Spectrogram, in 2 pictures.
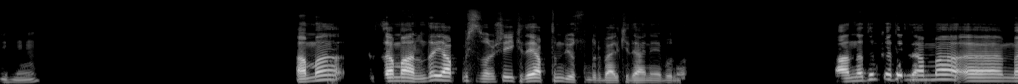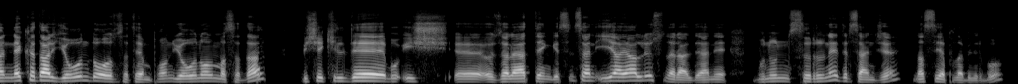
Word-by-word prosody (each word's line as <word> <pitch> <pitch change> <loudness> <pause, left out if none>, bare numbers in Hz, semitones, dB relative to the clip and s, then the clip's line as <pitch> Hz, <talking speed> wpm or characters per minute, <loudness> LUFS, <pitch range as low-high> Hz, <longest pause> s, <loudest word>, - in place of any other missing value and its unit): Hı 115 - -14
hı. 105 - -15 2.6
Ama 195 +12 +3 0.4
zamanında 160 +1 +6
yapmışsın 180 -6 +4
sonuçta, 130 +4 -6
"iyi 170 - -2
ki - - -15
de - - +4
yaptım," 160 0 +4
diyorsundur 110 -5 -8
belki 100 -1 -2
de, - - 0
hani, 95 -1 -5
bunu. 95 -1 -12 1.5
Anladığım 175 +12 +3
kadarıyla 220 -2 +1
ama, 225 +1 +3 0.5
emm, 155 0 -9
hani, 155 0 -1
ne 170 - +4
kadar 185 -1 +5
yoğun 165 +5 -3
da - - -3
olsa 135 -6 0
tempon, 125 +4 -6
yoğun 135 +2 -2
olmasa 145 -5 -5
da - - 0 0.4
bir 140 - -10
şekilde 160 +1 +4
bu 145 - -10
iş, 145 0 -7
eee, - - -6 0.2
özel 130 +3 -2
hayat 140 +1 +1
dengesini 120 -2 -7
sen 175 -1 -1
iyi 170 +2 -1
ayarlıyorsun, 180 +3 0
herhâlde. 105 -2 -2
Yani, 115 +2 -6 0.3
bunun 145 +4 -8
sırrı 145 +3 -7
nedir 190 -4 -5
sence? 115 - -6
Nasıl - - -6
yapılabilir - - -7
bu? - - -12
150 Hz, 145 wpm, -22 LUFS, 125-175 Hz, 2.6 s, zamanında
